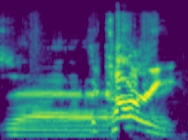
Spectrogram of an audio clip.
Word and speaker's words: Zakri: have probably butchered that hold on zakari no SS this is zakari very Safari zakari zakari zakari car right like that going on Zachary's Zachary's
